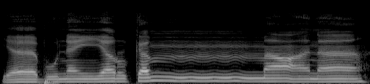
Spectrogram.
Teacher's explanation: So dia idgham mutajanisain, dia bi gunnah. Dia kena baca dengan dengung.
